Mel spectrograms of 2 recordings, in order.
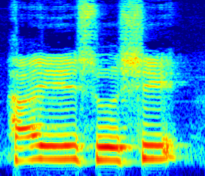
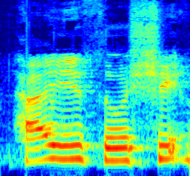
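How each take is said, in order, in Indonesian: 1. Kedua konsonan diucapkan sebagai bunyi 'sh'. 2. Konsonan pertama adalah bunyi 'th', lidah di antara gigi. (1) "seringnya orang membaca hai sushi, dua-duanya shin kalau begitu" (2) "ujung lidah terletak di antara gigi atas dan gigi bawah"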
